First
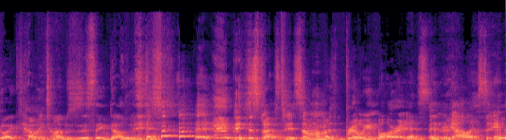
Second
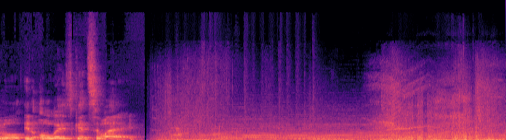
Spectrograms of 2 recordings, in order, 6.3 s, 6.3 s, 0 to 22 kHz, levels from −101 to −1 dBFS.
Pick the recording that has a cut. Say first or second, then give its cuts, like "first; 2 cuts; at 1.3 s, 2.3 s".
second; 1 cut; at 2.0 s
